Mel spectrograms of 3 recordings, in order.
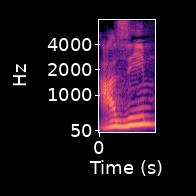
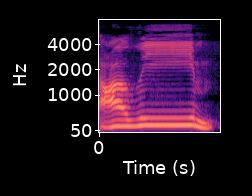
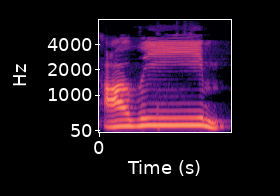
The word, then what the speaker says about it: আজিম: আজিম বলা যাবে না আজিম ভুল উচ্চারণ আজিম টা পাতলা করে এভাবে বলতে হবে রব্বিয়াল আজিম রব্বিয়াল আজিম এতটুকুই রুকুতে গিয়ে এই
